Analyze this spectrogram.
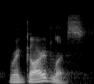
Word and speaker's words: regardless: Let's break it down. Guard rhymes with hard, less. Let's put it all together. Regardless. Be careful of this common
